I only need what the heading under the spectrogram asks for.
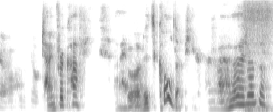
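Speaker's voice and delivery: high-pitched grumbling mumble under the breath. A narrator voices a figure the listeners can hear approaching: grumbling under its breath. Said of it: "voice kind of grumbling and mumbling under its breath".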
